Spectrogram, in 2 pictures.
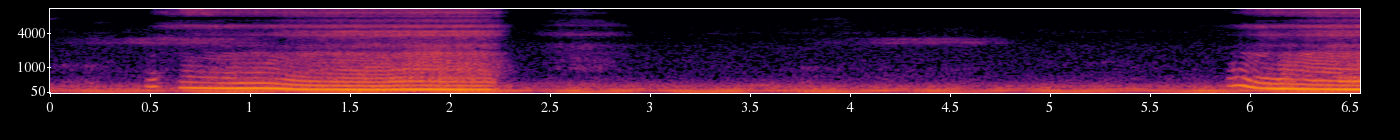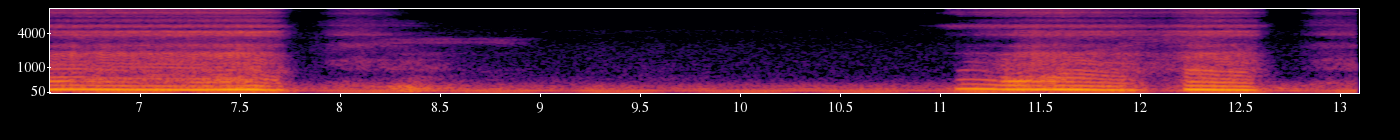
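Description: Loud, low, rattling snores on breathing in, about 12 a minute, with quieter breathing between them and a steady background hum: snoring.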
